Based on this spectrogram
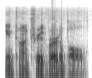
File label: "incontrovertible", American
